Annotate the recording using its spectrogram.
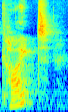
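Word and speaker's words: Khaite: use the and i'm not sure how to pronounce this brand but i think it's kate kite kite it might be it's k-h-a-i-t-e katie holmes wore a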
